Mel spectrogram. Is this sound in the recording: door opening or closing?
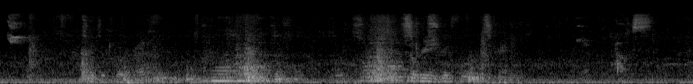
yes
